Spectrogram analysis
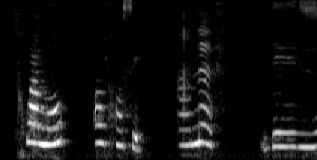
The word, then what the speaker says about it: œuf: œuf vole un bœuf la consonne finale des mots boeuf œuf et os et prononcer au singulier mais ne les généralement pas au pluriel on dira des œufs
